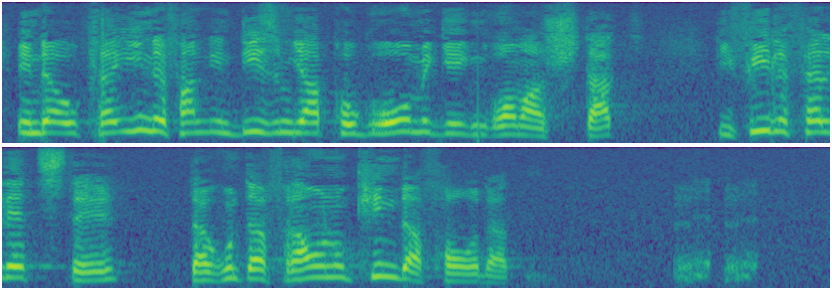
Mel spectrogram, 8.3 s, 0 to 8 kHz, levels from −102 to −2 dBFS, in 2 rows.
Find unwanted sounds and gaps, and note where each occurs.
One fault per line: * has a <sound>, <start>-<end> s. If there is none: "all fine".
* has a laugh, 7.5-7.9 s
